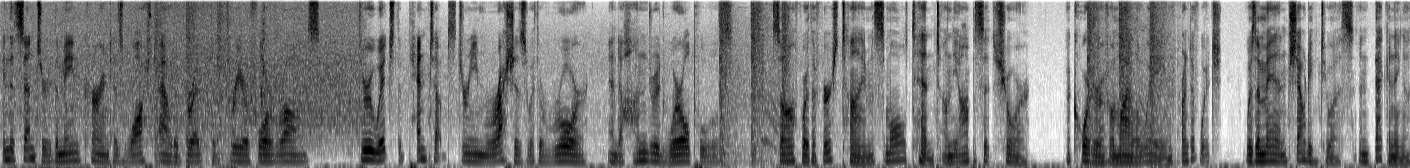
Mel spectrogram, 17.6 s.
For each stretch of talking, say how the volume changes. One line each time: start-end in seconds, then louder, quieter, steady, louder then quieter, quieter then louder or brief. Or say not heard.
0.0-17.5 steady.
